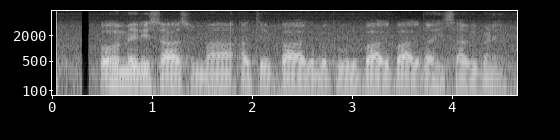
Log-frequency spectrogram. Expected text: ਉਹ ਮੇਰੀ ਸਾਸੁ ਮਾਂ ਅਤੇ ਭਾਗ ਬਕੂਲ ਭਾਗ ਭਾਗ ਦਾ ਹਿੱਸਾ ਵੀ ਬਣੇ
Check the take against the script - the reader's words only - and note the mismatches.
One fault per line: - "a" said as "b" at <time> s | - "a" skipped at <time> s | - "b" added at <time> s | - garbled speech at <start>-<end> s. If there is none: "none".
none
